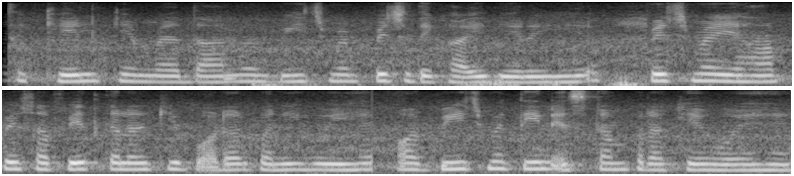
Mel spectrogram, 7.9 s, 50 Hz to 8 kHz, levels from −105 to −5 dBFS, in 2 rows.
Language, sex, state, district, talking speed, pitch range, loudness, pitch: Hindi, female, Bihar, Madhepura, 230 wpm, 205-230 Hz, -26 LUFS, 220 Hz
